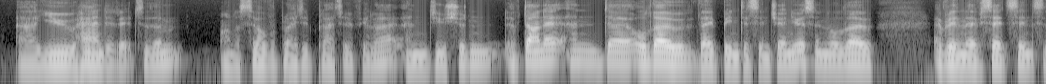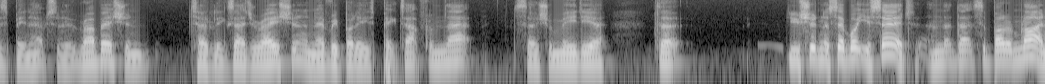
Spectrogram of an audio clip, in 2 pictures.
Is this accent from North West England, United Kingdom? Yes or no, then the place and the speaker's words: no; Richmond, London, United Kingdom; I was born in Richmond, uh, above our first shop.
